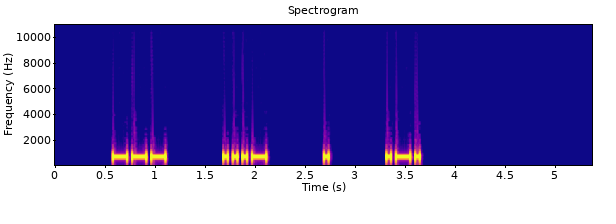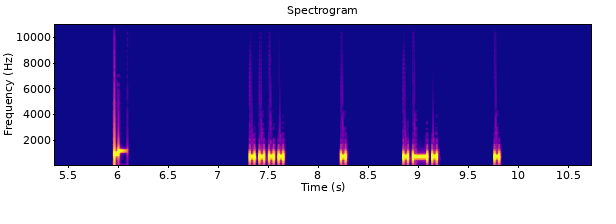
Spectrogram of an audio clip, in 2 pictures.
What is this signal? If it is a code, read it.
Morse code, heard as a keyed tone, about 25 wpm, spaced as for 12 wpm, 690 Hz. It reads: OVER HERE
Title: 4x Character Spacing - Top 200 Words - 25wpm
